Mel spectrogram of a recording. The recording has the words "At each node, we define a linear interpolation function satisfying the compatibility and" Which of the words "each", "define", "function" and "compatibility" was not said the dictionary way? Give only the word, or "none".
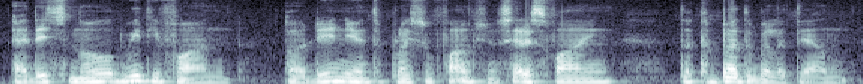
each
